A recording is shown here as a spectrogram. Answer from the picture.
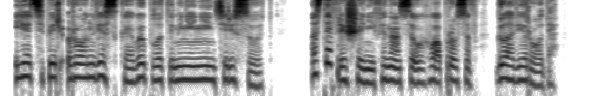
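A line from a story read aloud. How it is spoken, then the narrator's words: Dry, curt cutoff. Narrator (Russian): сухо обрубила я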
